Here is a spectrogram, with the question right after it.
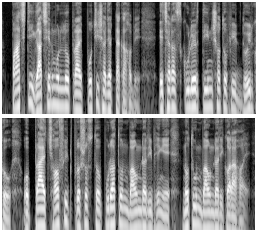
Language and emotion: Bengali, neutral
